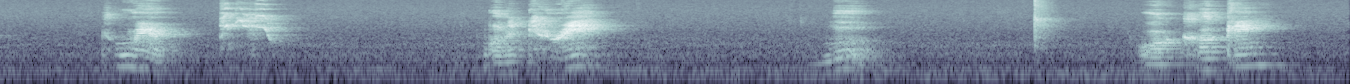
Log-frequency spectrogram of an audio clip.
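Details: African grey parrot on a porch, very active, climbing around its perches and doing a lot of talking. Harsh, raspy squawking bursts come roughly every second or so, some doubled and some longer and more strained, over a faint steady background hum.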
